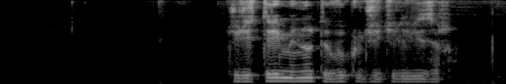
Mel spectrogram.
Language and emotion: Russian, neutral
